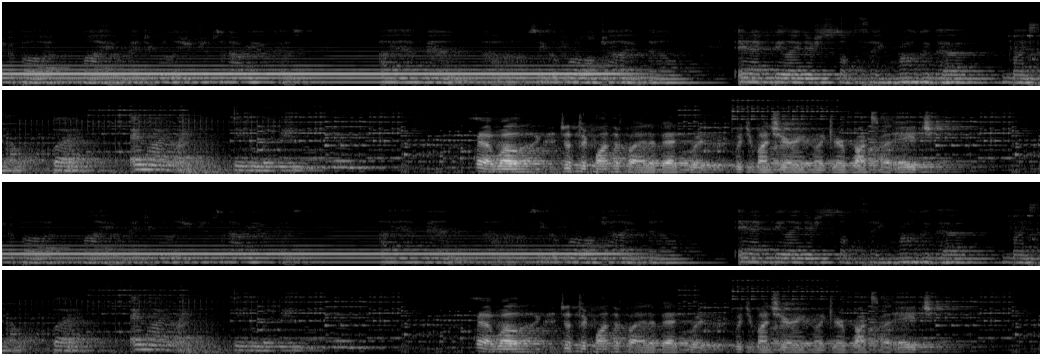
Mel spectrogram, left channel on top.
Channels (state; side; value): quieter; right; 4.9 dB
